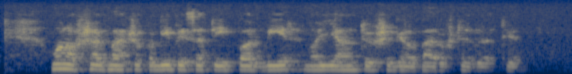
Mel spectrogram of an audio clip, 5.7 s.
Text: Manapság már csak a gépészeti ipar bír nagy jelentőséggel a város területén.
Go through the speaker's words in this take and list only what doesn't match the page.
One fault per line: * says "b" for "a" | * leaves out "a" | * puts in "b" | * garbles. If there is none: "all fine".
all fine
